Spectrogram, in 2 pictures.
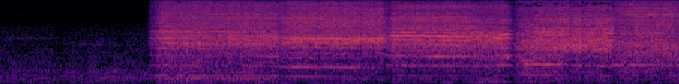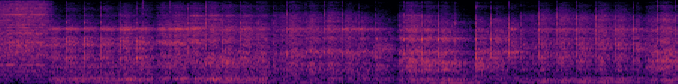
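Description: Handheld rotary carving tool starts about a second and a half in and grinds into hardwood with a steady whine that shifts in pitch as the bit bites. About halfway through it gives way to rough, rapid scraping strokes of a hand chisel paring the wood.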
